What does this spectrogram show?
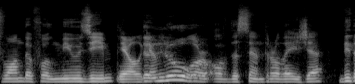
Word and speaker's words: Louvre: Louvre of the Central Asia. Did I pronounce it right?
